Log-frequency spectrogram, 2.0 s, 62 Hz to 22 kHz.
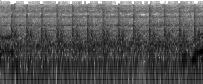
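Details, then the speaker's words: Toyota MR2 5S-FE engine rod knock: hard, sharp knocking about eight times a second, loud and following rpm, from a failed rod bearing. "if any of you have ever heard of rodnock or want to know what rodnock sounds like this is exactly what it sounds like uh follows the rpm it's loud"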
